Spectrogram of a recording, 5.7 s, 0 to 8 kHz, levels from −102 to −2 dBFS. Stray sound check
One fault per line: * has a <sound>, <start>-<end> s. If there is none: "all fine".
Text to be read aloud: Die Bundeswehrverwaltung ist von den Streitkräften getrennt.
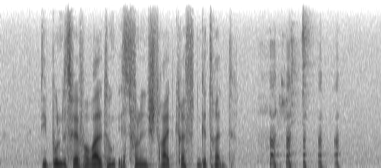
* has a laugh, 3.9-5.1 s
